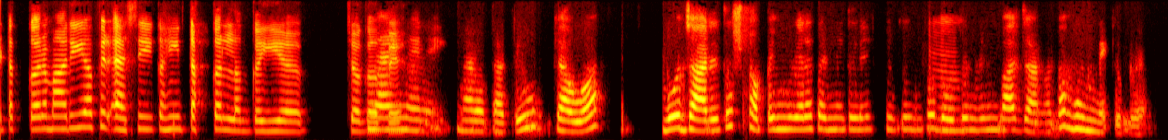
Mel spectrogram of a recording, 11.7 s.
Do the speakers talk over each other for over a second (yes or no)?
no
